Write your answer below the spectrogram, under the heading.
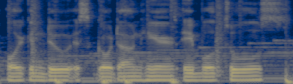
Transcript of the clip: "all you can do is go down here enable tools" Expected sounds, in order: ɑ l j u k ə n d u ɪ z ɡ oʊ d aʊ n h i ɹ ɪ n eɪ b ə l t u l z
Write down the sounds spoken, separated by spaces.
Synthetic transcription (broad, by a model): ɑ l j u k ə n d u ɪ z ɡ oʊ d aʊ n h i ɹ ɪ ɪ b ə l t u l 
